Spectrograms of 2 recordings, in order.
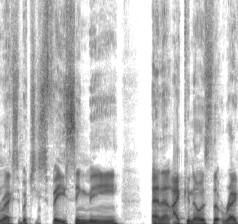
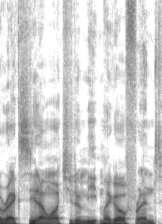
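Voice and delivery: put-on speech with laughter mixed in. Retelling an introduction while laughing: imitating laughing while talking. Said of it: "I just start dying laughing, and I go".

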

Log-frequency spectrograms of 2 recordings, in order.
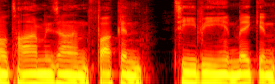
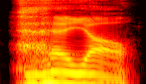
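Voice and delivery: sluggish fake wrestler voice. Copying the lazier catchphrase delivery: lazy Scott Hall impression. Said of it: "That's good".

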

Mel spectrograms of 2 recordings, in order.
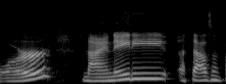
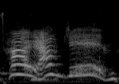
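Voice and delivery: squeaked out in a very high-pitched voice; 13 semitones higher than usual. Two speakers compare how they imitate each other; the speaker imitates Jen. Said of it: "Do I sound like this?".

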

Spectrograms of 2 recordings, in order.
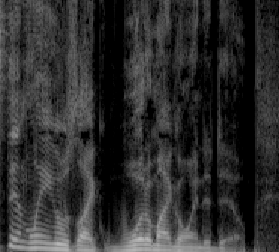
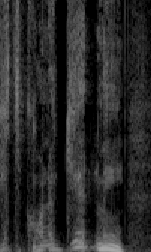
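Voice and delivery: mock whisper, quieter; 2 semitones higher, 8 dB quieter than usual. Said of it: "still whispering".

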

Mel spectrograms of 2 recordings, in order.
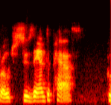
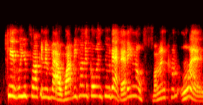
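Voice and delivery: very high, put-on Brooklyn accent, girl voice; 12 semitones higher than usual. Voice actor recalls auditioning for a Brooklyn character, imitating a niece. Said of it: "my niece talked just like this".

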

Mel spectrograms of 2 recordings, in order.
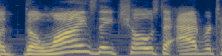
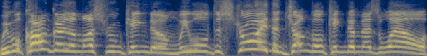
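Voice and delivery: rousing delivery, raised and pitched high; 5 semitones higher than usual. Retelling a scene where Bowser is riling up his troops: Bowser rallying his troops. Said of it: "riling up his troops to say".

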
